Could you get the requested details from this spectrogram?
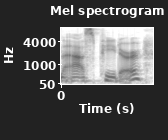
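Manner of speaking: plain reading voice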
